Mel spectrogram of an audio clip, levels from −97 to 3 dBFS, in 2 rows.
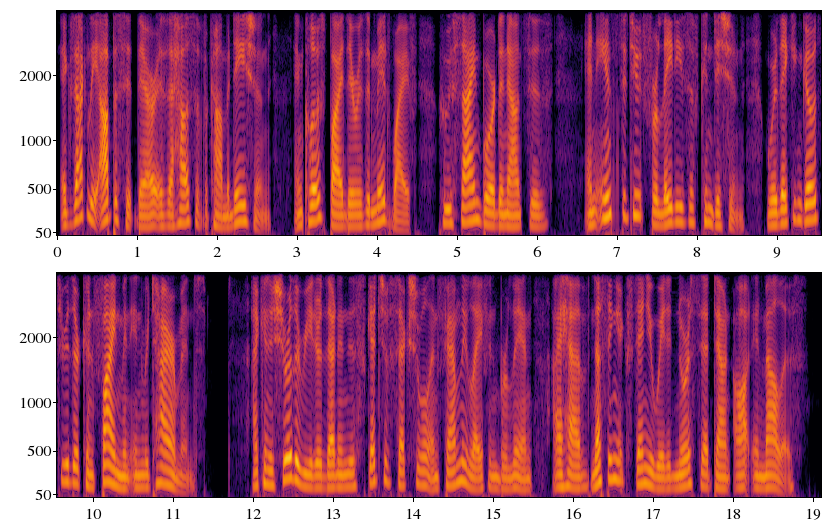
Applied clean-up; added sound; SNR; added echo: neural separator model SepFormer WHAM!.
